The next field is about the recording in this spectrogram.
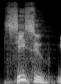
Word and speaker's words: Sisu: And of course, Sisu, is that how you say it? – Sisu, yes.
